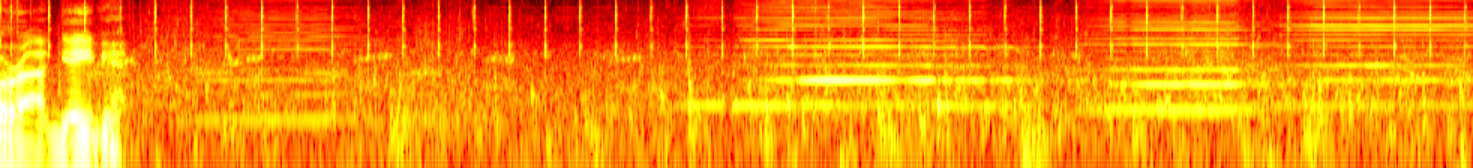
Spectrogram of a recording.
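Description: A fishing reel clicks steadily as its line is wound in.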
